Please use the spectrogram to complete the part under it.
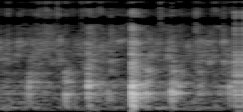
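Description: Pork leg (pata) deep-frying in hot oil, a steady crackling sizzle punctuated by sharp popping bursts at uneven intervals, close and fairly quiet.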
